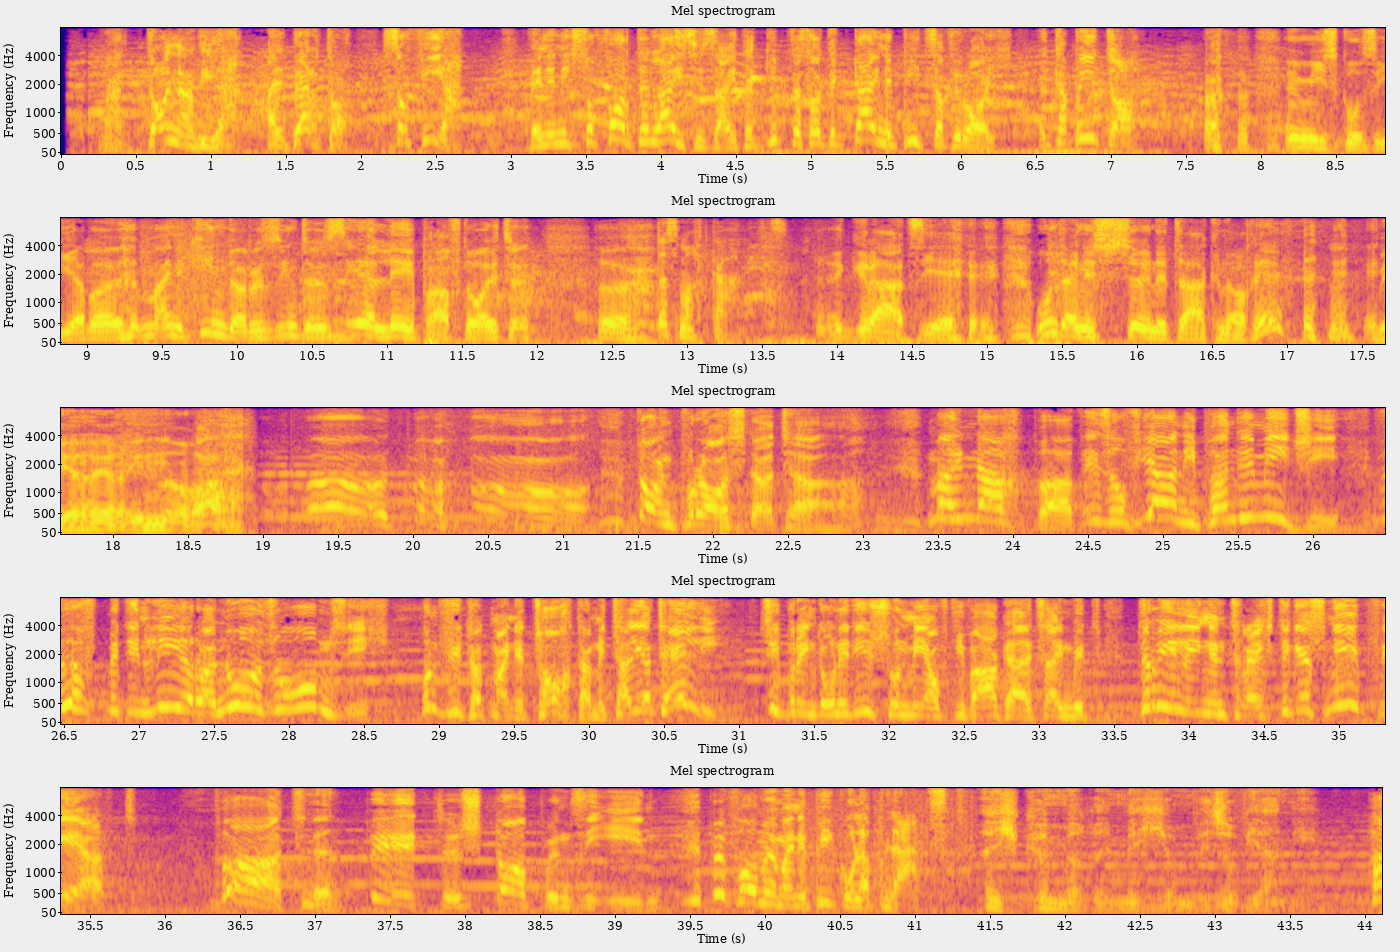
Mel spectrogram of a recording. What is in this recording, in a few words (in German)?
Hoerspiel Akzent Italienisch Comedy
